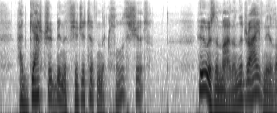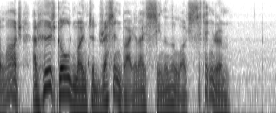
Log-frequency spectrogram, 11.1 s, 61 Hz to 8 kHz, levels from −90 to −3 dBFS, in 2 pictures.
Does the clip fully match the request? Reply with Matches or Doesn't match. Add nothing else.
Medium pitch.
Doesn't match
